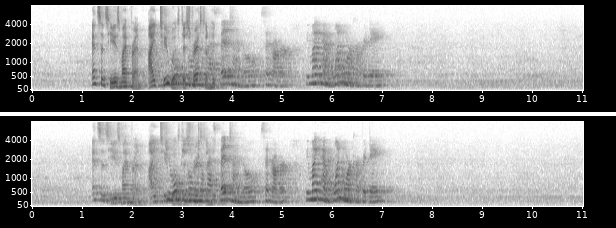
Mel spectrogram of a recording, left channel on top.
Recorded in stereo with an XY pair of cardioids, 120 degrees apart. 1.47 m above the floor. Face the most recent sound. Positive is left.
turn(degrees=-40)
